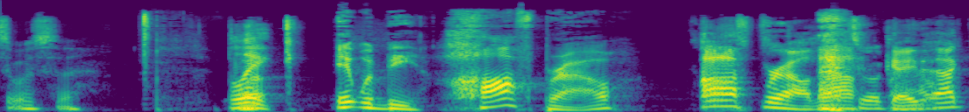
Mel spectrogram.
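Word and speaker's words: Hofbräu: Hoffenbrau. No such thing. Oh damn! What's the Blake? it would be Hofbrau, Hofbrau?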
